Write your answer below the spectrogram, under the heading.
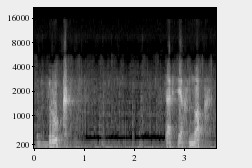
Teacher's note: Вместо «г» в конце слова является «к», кроме слова «бог», где произносится «х».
